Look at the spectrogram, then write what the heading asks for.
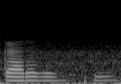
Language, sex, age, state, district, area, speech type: Punjabi, female, 45-60, Punjab, Mansa, rural, spontaneous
